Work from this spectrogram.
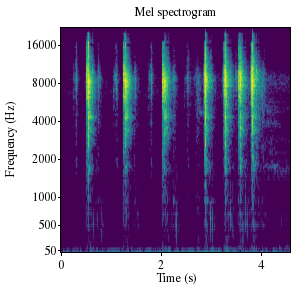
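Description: Typing on an Adler Contessa De Luxe typewriter under inspection and troubleshooting: a close, loud run of sharp key strikes landing in uneven clusters, with no voices.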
